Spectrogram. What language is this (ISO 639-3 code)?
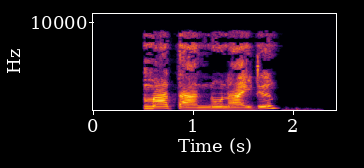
mcf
